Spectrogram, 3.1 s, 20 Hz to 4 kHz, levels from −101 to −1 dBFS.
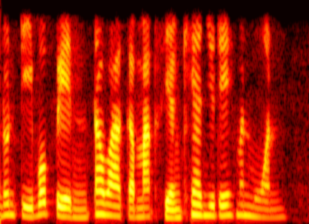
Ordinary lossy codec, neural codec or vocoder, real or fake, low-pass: AAC, 32 kbps; none; real; 3.6 kHz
